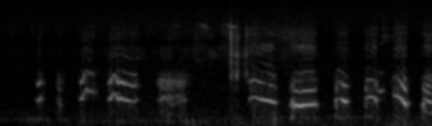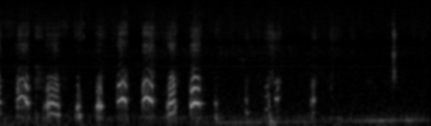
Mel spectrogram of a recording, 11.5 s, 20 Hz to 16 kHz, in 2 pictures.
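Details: Dogo Argentino puppies, 25 days old, playing together: a quick run of short, high, whining yelps, each bending up and down, repeated roughly three times a second with a few brief gaps, against a quiet background.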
